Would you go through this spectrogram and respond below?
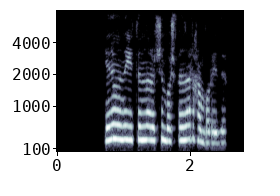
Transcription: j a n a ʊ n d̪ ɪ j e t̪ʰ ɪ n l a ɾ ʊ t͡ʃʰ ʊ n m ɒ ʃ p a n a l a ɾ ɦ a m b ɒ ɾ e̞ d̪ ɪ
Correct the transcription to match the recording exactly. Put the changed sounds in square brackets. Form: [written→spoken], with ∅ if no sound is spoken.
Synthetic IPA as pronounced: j a n a ʊ n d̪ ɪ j e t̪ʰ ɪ n l a ɾ ʊ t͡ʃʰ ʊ n [m→b] ɒ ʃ p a n a l a ɾ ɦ a m b ɒ ɾ e̞ d̪ ɪ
